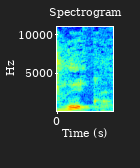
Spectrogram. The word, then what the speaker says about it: Walker: all is that Mrs vka is keeping me busy Anna do this Anna do that she is a slave driver at Mrs Walker Walker what w is pronounced W your employer's name is Walker yeah Walker do you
